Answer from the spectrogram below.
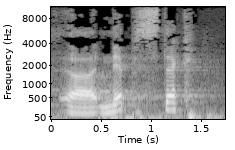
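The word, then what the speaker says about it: NPSTC: There are some recommendations by the National Public Safety Telecommunications Commission, which is pronounced NIPSTIC, which is kind of an odd acronym name.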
